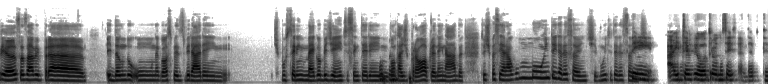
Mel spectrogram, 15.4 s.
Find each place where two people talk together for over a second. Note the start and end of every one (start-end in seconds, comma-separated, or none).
none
